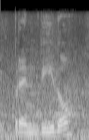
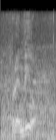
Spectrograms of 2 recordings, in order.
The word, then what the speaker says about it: prendido: That is the best way to say it. The correct way would be prendido, but who wants to go through all that pronouncing every syllable when you can just say prendi'o, right?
